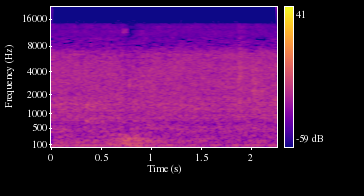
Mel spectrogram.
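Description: Low, steady rumbling noise on the microphone, with a louder bump just under a second in.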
